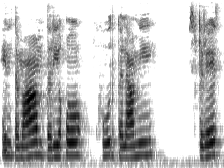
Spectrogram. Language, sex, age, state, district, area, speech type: Urdu, female, 30-45, Bihar, Gaya, urban, spontaneous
